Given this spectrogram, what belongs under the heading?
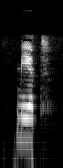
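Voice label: "мет", Komi, female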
